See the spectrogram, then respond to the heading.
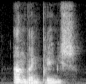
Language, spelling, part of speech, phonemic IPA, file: Dutch, aanbrengpremies, noun, /ˈambrɛŋˌpremis/, Nl-aanbrengpremies.ogg
- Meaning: plural of aanbrengpremie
